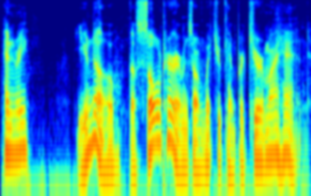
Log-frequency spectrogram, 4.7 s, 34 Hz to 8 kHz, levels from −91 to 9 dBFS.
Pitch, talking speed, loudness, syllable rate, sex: 100 Hz, 165 wpm, -20 LUFS, 4.3 syllables/s, male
